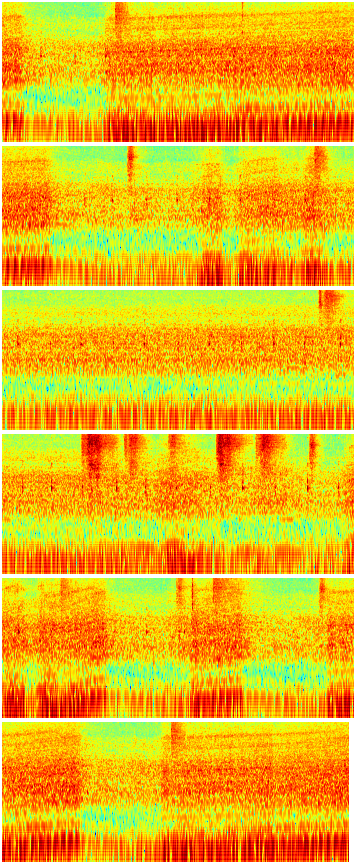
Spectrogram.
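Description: A truck engine hums and rumbles steadily.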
